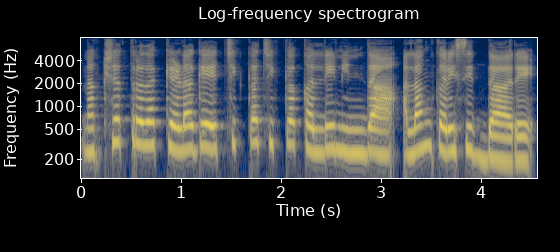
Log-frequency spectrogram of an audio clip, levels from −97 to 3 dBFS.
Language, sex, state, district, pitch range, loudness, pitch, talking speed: Kannada, female, Karnataka, Bangalore, 255-315 Hz, -16 LUFS, 275 Hz, 80 wpm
